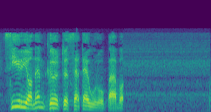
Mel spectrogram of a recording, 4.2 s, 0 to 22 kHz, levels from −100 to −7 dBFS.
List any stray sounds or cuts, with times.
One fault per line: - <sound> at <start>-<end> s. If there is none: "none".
none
